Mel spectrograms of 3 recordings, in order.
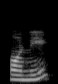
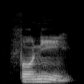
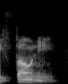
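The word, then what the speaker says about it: φωνή: Phony. So, yeah, perfect. Phony, right? That's a good example of where the stressor is. Because if you had put it on the first syllable, it would literally be phony.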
